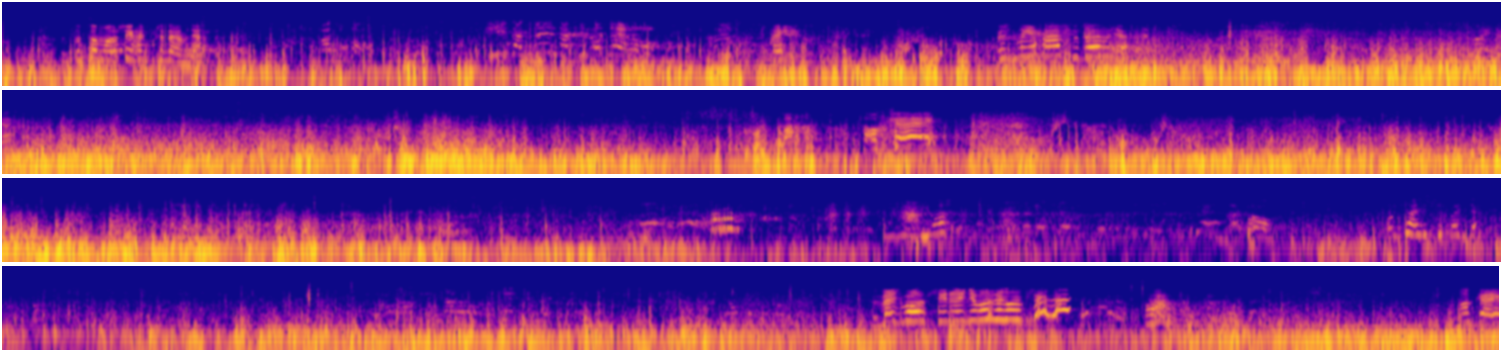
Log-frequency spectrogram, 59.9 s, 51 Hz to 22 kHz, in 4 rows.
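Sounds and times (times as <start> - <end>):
wind rush on microphone: 0.0 - 41.0, 41.7 - 59.9
horse hoofbeats on dirt: 0.0 - 59.9.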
